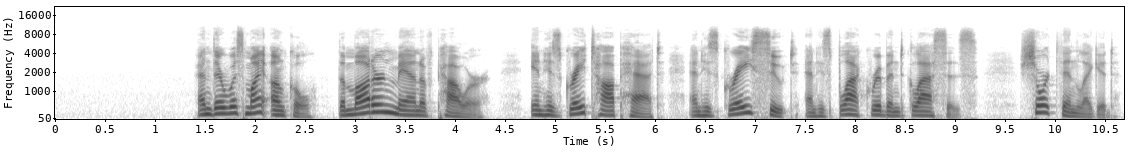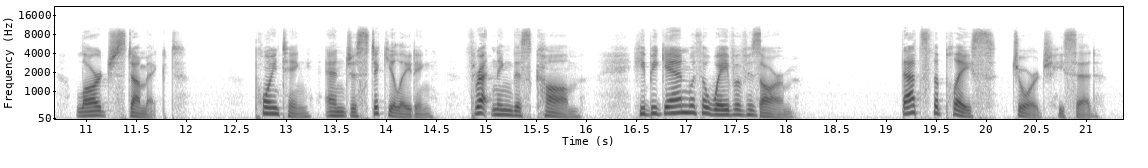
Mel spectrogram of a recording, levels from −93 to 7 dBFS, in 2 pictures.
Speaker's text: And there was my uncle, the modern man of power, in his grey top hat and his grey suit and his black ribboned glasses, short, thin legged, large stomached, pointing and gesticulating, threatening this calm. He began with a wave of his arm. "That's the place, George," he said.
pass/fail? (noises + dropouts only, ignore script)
pass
